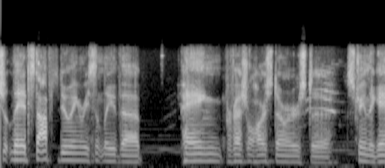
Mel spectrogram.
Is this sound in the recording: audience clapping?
no

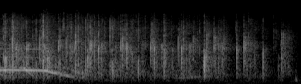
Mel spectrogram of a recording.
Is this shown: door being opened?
no

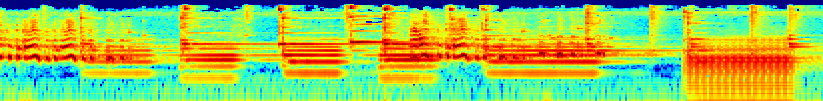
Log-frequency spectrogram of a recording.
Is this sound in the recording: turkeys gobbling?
yes

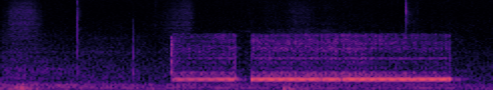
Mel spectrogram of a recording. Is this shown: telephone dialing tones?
yes

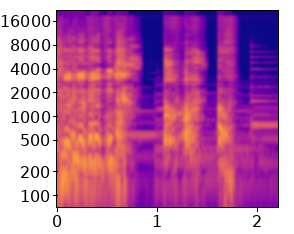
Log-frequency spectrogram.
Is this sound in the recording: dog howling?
no

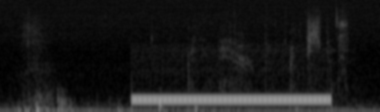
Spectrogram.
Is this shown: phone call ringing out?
yes

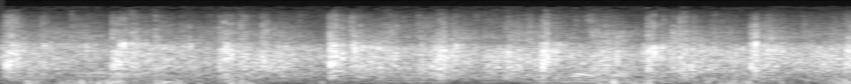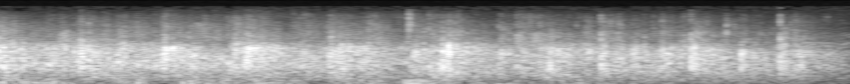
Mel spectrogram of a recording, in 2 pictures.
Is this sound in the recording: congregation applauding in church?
yes

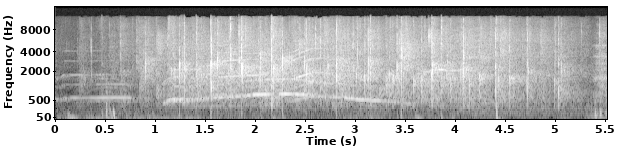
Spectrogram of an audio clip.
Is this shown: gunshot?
no

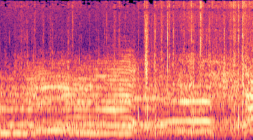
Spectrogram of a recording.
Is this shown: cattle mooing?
yes

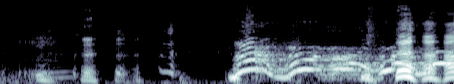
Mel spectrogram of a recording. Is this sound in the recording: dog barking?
yes

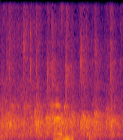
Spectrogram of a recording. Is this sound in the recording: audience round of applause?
yes

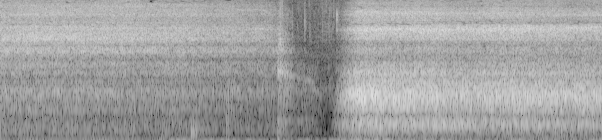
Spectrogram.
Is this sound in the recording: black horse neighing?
no

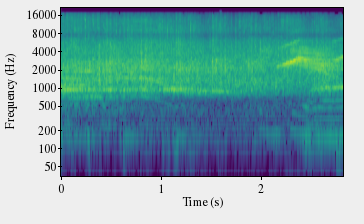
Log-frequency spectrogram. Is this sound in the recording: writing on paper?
no

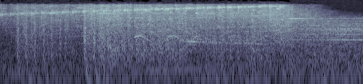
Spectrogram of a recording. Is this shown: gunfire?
yes

